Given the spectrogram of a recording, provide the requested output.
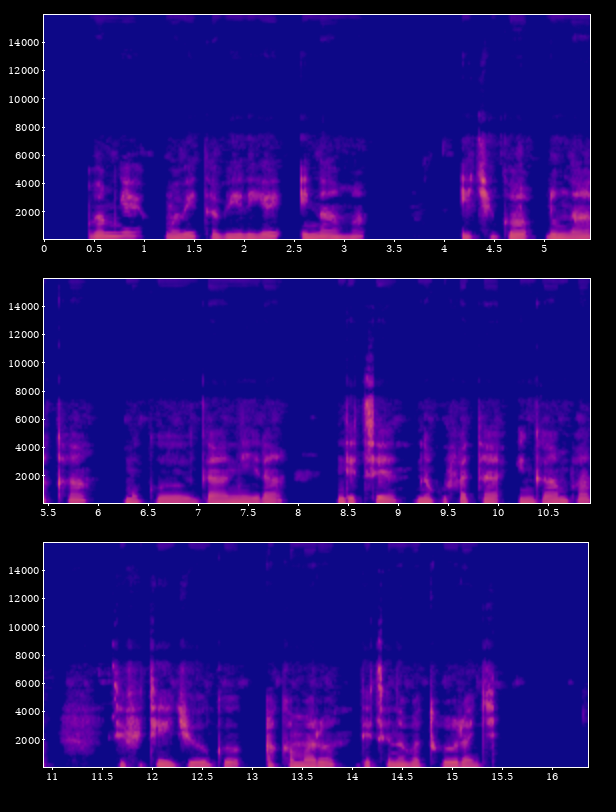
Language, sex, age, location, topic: Kinyarwanda, male, 50+, Kigali, government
